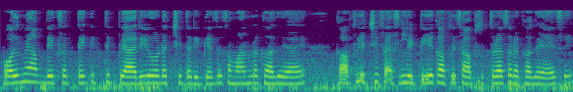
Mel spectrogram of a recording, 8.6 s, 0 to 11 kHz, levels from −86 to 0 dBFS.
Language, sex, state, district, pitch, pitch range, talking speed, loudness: Hindi, female, Rajasthan, Jaipur, 220 Hz, 205-225 Hz, 190 wpm, -17 LUFS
